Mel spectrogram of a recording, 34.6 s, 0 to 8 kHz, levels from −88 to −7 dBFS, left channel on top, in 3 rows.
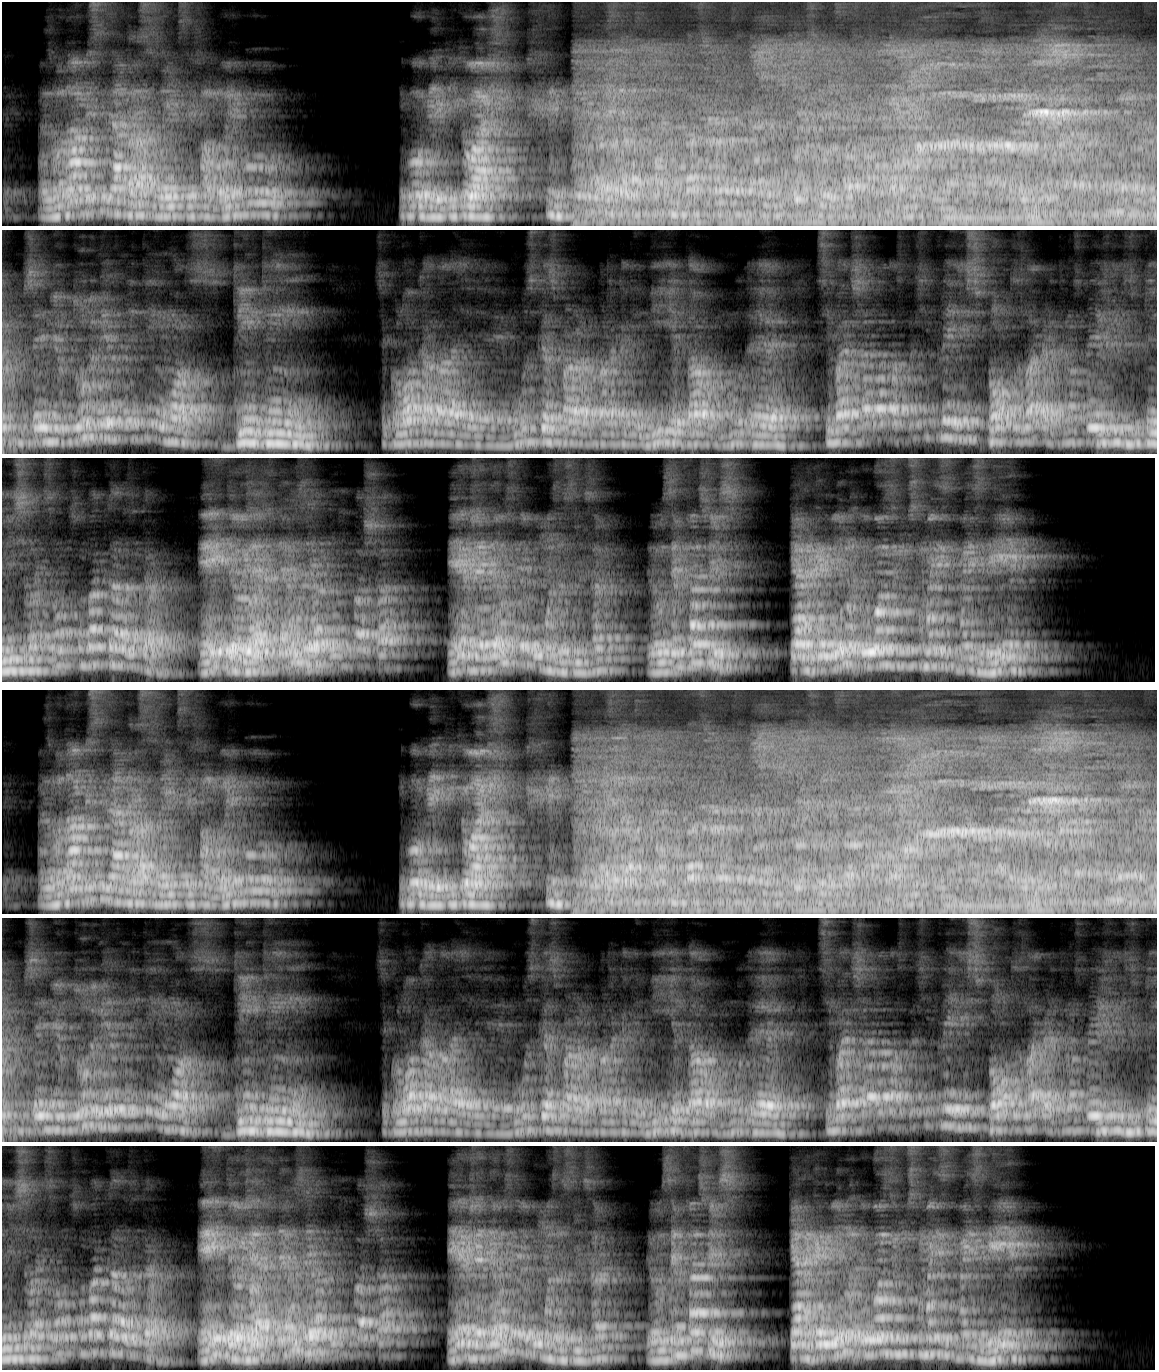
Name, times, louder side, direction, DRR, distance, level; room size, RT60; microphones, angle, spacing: voice 1, 0.4-2.8 4.0-5.6 22.5-23.0 25.1-26.3 27.5-29.2 29.5-30.4 31.0-33.3, equal, 80° right, -6 dB, 0.9 m, -23 dB
sound 1, 5.7-11.5, equal, 20° right, 1.4 m, -21 dB
voice 2, 6.0-10.5 11.1-14.7 15.3-24.7 25.3-25.7 25.9-27.0, equal, 45° left, -7 dB, 0.7 m, -26 dB
2.4 x 2.3 x 2.4 m, 1.1 s
head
